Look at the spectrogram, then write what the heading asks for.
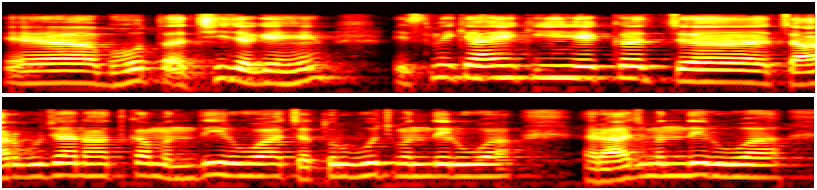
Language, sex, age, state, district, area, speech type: Hindi, male, 30-45, Madhya Pradesh, Ujjain, urban, spontaneous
